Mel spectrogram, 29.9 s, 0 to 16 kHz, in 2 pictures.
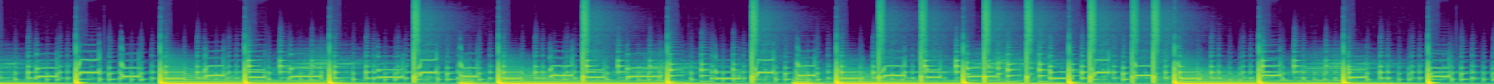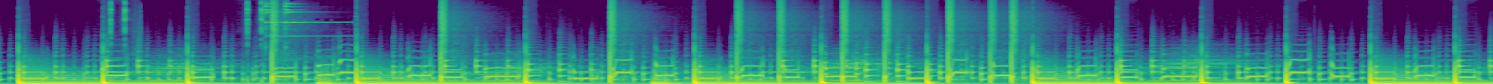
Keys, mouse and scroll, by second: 1.4 click, 7.4 KP_1, 7.8 Tab, 9.6 click, 11.8 space, 12.0 click, 13.1 space, 13.4 click, 18.8 click, 21.1 click.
